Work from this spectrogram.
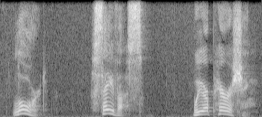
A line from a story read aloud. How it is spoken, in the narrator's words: Greatly afraid, the disciples pleaded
